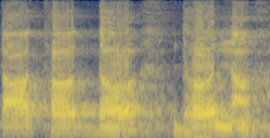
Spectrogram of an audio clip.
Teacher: दंत से त वर्ग का उच्चारण होता है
